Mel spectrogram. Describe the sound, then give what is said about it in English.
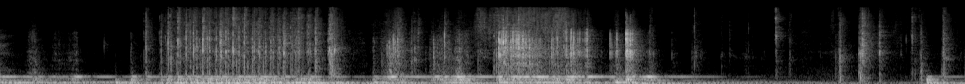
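Steady riffling and slapping of tarot cards being shuffled for several seconds, with dense papery crackles that ease off into a few scattered taps near the end; no one speaks. “I almost dropped them.”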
